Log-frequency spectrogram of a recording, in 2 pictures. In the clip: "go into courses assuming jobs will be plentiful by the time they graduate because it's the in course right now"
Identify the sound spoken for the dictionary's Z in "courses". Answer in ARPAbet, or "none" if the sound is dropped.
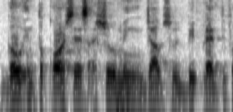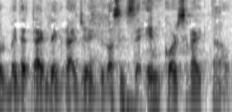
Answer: S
